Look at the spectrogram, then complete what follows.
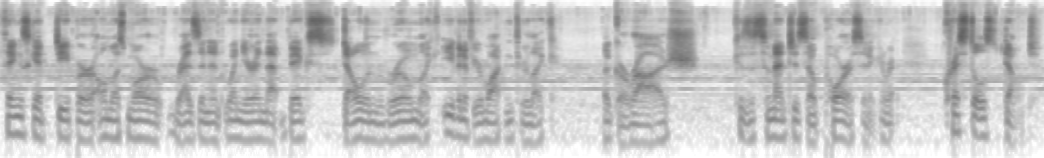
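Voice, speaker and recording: A man narrating as game master of a tabletop game, relaxed and chatty, full of little fillers. His voice is on the low side. Faint music plays underneath. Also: moderate pace. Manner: chatty, laid-back with frequent fillers.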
